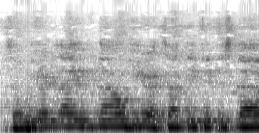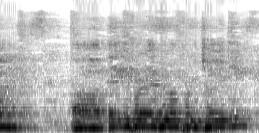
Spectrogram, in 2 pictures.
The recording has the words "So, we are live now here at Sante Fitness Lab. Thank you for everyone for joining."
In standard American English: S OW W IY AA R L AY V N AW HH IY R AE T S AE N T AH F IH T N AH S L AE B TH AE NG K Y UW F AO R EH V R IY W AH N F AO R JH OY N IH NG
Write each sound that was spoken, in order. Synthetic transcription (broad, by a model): S OW W IY AA R L AY V N AW HH IY R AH T S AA N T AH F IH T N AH S L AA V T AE NG K Y UW F AO R EH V R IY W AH N F AO R JH OY N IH NG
